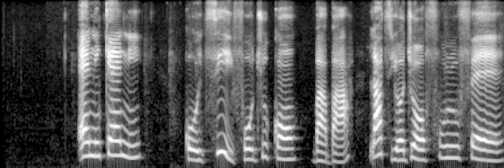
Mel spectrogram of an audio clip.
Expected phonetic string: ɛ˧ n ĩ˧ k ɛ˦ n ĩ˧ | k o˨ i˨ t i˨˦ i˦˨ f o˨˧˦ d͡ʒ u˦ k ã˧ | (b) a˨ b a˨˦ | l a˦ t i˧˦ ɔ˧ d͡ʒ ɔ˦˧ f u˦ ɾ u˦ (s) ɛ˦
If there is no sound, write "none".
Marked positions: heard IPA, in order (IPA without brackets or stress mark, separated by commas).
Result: b, f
